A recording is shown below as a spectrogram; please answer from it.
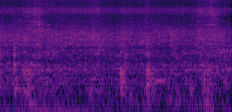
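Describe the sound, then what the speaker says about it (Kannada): Fresh green peas fry in oil for a masala gravy, a steady soft sizzle with faint stirring scrapes throughout, close but quiet. "ಇದನ್ನು ಆಯಿಲಲ್ಲಿ ಫ್ರೈ ಮಾಡ್ಕೊಂಡ್ರೆ ಸಾಕು"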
